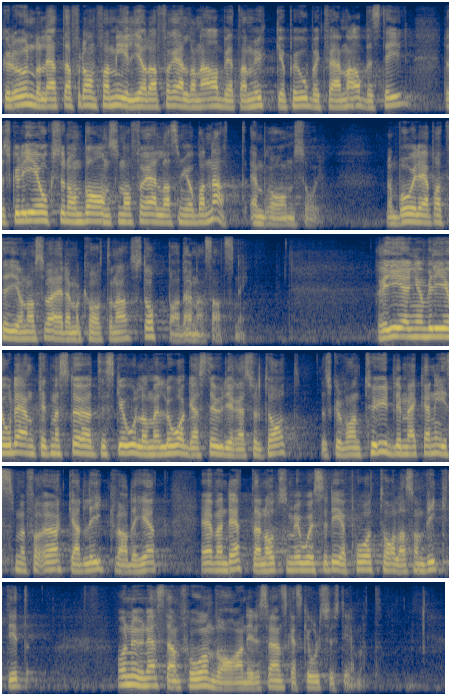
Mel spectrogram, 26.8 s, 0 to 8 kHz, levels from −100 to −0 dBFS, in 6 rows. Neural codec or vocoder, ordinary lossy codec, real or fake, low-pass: vocoder, 44.1 kHz, 128 mel bands, Pupu-Vocoder; none; fake; 7.2 kHz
